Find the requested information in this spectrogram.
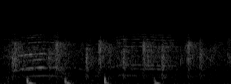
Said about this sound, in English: Somebody give God praise here today. Give God a hand clap and a shout.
